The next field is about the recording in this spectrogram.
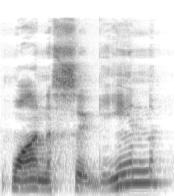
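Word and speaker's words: Juan Seguín: element okay that is as great-great-great-grandfather okay it's pronounced Juan Seguin but yeah it seems like our main character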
